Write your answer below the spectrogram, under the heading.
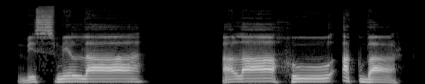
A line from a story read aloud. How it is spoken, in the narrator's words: saying in a loud voice so that the men could hear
